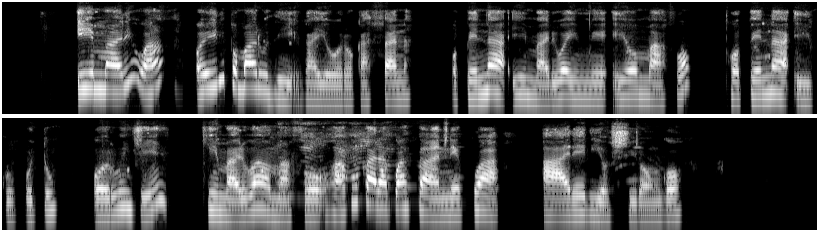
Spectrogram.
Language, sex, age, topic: Oshiwambo, female, 25-35, finance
